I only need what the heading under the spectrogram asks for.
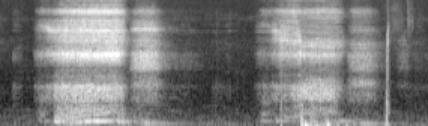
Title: குறட்டை ஒலி Snore Sound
